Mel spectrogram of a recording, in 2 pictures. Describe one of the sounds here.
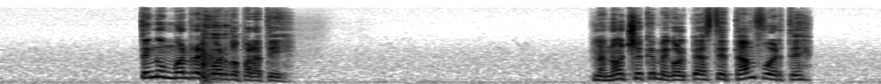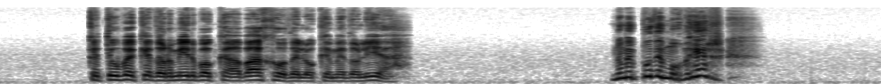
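A young man speaks calmly and earnestly, close by.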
